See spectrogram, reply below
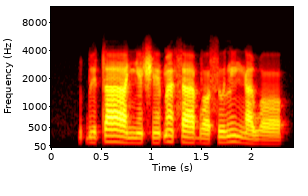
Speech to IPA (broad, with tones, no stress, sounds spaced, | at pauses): ɓ ɨ˨ t aː˦˨ ɲ ɛ̃˨ ʃ ɛ̃˨˦ ɓ ã˦ s aː˧ b ɔ˨ s u˧ l ĩ˦˨ ŋ a˨ w ɔ˨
